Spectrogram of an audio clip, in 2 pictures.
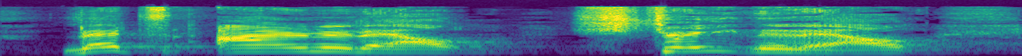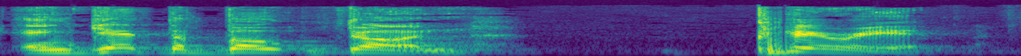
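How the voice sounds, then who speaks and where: An animated man with an American accent and a high pitch speaks at a fairly slow pace, with lively intonation and very even loudness. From US Northeast, Pennsylvania. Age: 60s. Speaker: county council member. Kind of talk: heated debate. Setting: council meeting room.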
